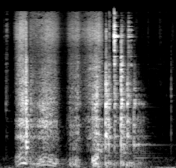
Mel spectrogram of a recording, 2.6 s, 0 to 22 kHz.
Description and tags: Metallic wire 01
crash, impact, knife, metal, pull, saw, scrape, steel, wire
